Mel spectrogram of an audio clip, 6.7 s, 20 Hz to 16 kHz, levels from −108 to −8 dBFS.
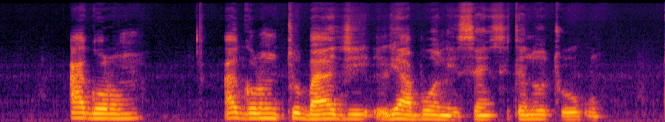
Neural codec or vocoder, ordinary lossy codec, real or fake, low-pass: codec, 44.1 kHz, 7.8 kbps, Pupu-Codec; none; fake; 14.4 kHz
